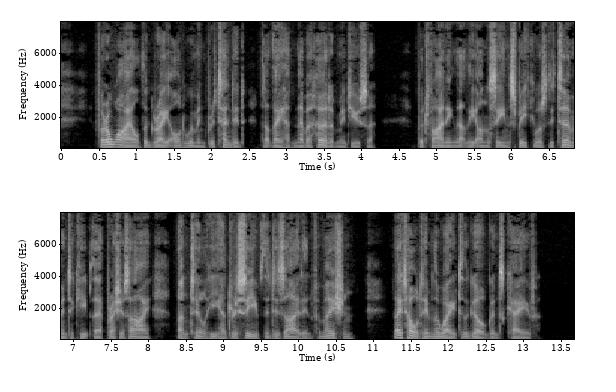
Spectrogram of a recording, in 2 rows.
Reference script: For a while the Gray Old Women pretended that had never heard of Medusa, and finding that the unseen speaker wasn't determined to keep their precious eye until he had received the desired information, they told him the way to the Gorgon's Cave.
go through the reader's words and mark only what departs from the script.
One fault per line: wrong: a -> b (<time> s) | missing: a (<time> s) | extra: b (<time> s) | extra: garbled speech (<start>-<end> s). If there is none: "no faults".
extra: they (2.8 s)
wrong: and -> but (4.7 s)
wrong: wasn't -> was (6.3 s)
